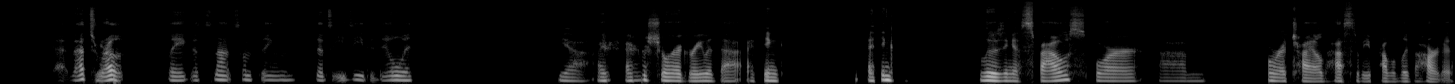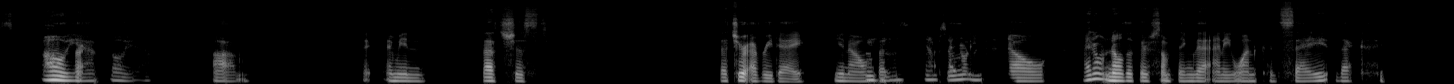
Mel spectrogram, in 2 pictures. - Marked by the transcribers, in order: none
- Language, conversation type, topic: English, unstructured, How can someone support a friend who is grieving?
- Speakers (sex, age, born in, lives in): female, 30-34, United States, United States; female, 40-44, United States, United States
